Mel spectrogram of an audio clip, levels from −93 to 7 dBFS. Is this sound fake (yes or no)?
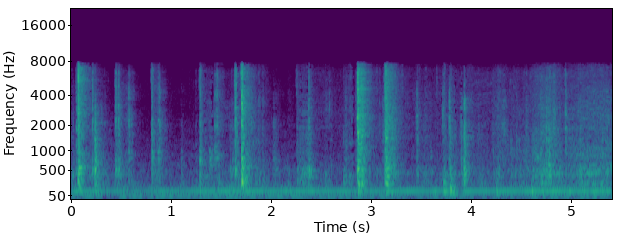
no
